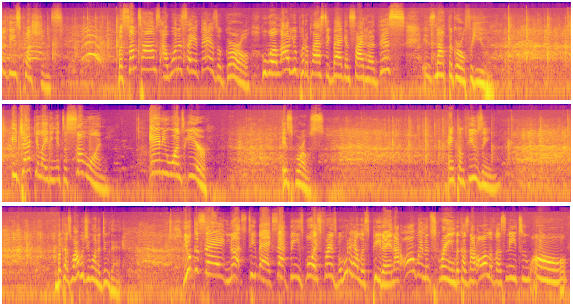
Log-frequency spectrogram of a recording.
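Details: Adult woman speaking; normal speech.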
